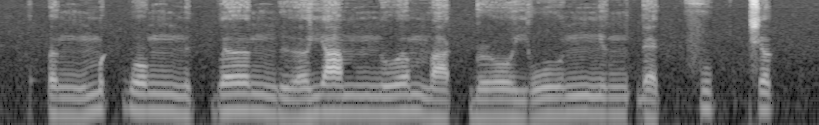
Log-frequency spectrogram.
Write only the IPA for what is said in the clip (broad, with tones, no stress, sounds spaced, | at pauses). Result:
ʔ ə˨˩ ŋ m ə˦˥ k̚ w o˧ ŋ n ɨ˨˩ k̚ l əː˧ ŋ ɨ˨˩˨ ə̯ j a˧ m n u˧˥ ə̯ m a˨˩ k̚ ɹ o˨˩ j w u˧˥ n ɲ ə˧ ŋ ɗ ɛ˨˩ k̚ f u˦˥ k̚ c ə˦˥ k̚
